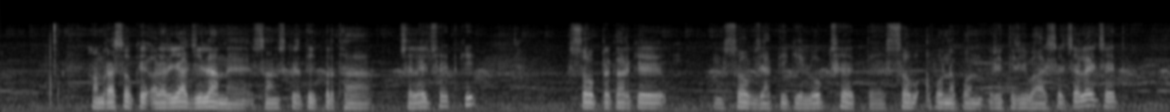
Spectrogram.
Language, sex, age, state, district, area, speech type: Maithili, male, 45-60, Bihar, Araria, urban, spontaneous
